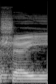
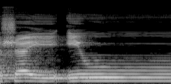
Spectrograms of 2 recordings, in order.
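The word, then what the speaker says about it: شيء: Jadi yang awalnya tadi itu panjang karena kita berhenti ala syai', itu kan panjang 6 harokat. Kalau disambung maka panjangnya hilang. Jadi tidak ada panjang sama sekali, bahkan 2 harokat pun nggak ada. Jadi langsung ala syai'in.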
